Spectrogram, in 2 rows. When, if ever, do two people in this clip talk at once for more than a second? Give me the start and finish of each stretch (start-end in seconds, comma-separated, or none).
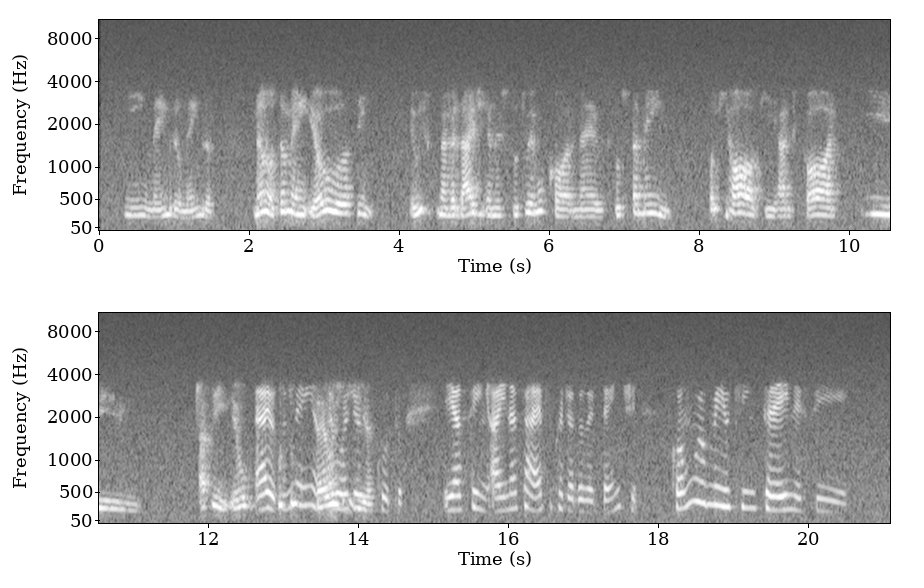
12.7-14.2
